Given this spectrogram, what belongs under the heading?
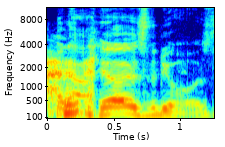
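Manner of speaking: slow, loud posh British newsreader; hammed-up posh British announcer voice; all posh. Shown as a demonstration. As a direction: put on a plummy posh English accent. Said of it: "I was gonna go all posh".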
